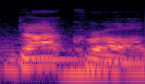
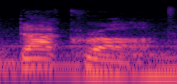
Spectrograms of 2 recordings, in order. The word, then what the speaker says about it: Crawh: That's right, Crawh. That's spelled D-A-C-R-A-W-H. Crawh.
